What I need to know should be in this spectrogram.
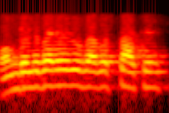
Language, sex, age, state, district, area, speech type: Bengali, male, 60+, West Bengal, Uttar Dinajpur, rural, conversation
